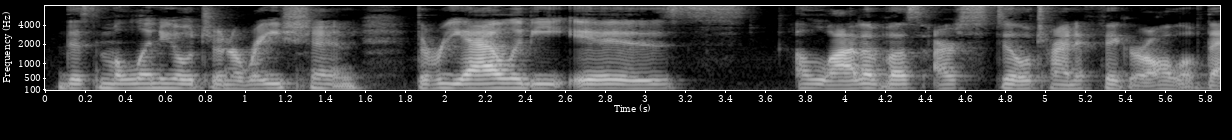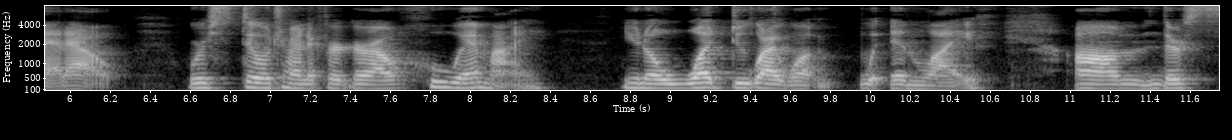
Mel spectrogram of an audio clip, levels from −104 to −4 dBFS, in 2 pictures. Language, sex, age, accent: English, female, 20-39, American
